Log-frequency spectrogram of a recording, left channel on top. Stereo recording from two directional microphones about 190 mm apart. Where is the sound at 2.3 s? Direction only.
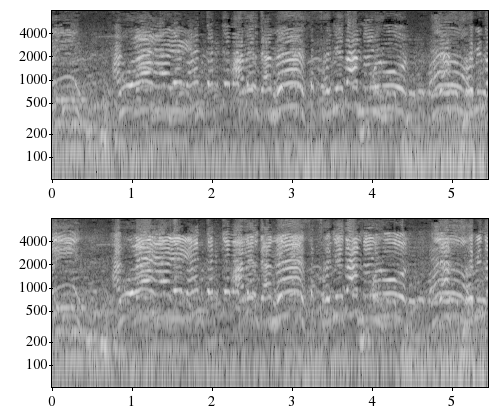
Centre (ahead or behind).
